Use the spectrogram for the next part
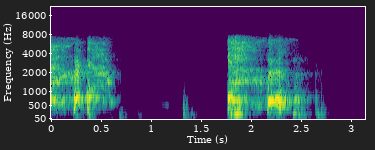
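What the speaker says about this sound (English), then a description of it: "Pardon me, I have to cough." Two loud bursts of coughing, about a second apart, each a rough harsh hack with a faint throat sound in the short pause between.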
